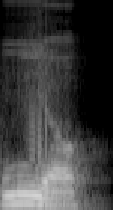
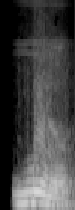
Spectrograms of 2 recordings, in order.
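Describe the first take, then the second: First: The vowel is long. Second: The vowel is short. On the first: The speaker calls it right. "instead of meal" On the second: The speaker calls it wrong. "pronouncing short vowel sound instead of long vowel sounds"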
